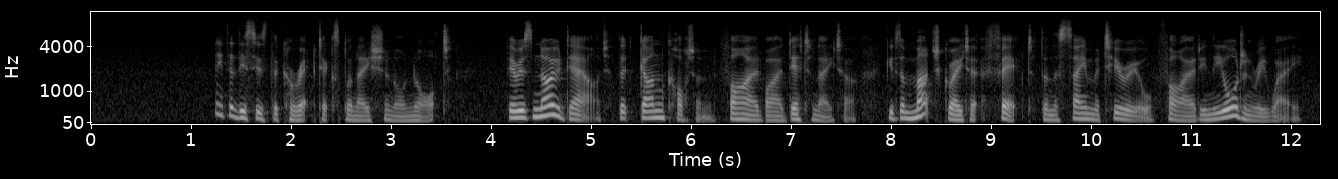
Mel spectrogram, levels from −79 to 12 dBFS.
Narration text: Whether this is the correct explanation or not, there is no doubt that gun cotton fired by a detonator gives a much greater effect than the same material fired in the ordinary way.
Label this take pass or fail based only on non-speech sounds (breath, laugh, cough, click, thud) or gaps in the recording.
pass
